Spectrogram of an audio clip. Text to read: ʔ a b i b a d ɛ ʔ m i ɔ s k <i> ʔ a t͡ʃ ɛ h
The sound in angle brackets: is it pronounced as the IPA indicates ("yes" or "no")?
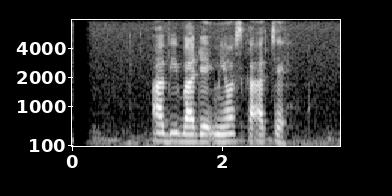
no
